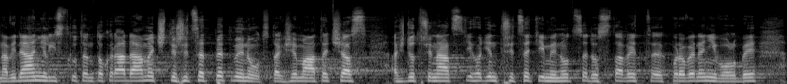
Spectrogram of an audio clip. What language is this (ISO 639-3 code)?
ces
